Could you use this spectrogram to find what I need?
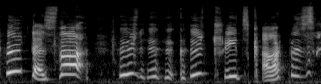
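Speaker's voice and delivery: high, loud disbelief; incredulous. Retold or imitated. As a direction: exclaim it in baffled mock outrage. Her incredulous reply to mum retold.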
